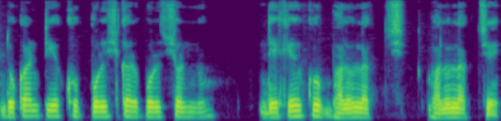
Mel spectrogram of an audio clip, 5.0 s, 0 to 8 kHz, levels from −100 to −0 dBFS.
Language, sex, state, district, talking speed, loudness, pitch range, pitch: Bengali, male, West Bengal, Jalpaiguri, 120 wpm, -17 LUFS, 110-130 Hz, 120 Hz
